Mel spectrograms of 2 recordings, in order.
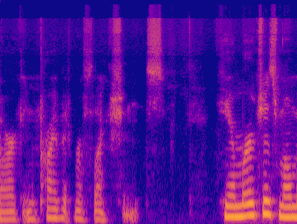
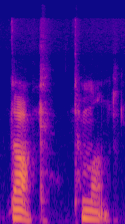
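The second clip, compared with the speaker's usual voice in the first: ordinary delivery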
